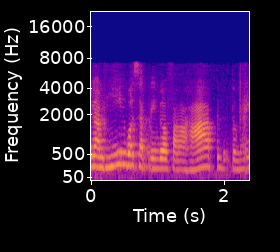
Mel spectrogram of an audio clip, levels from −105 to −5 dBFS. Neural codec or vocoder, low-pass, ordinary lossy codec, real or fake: codec, 16 kHz, 1.1 kbps, Voila-Tokenizer; 7.2 kHz; none; fake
